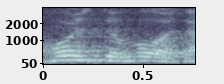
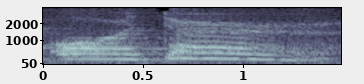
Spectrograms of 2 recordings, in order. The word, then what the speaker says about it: hors d'oeuvres: Horse, you look at the way that it's written, horse d'oeuvres or horse divorce. I would just say horse divorce, right? But then one day, a grown man, oh, that's hors d'oeuvres, right? Filet mignon, how you spell that? M-I-G-O-N. How do you spell sign? S-I-G-N-S.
